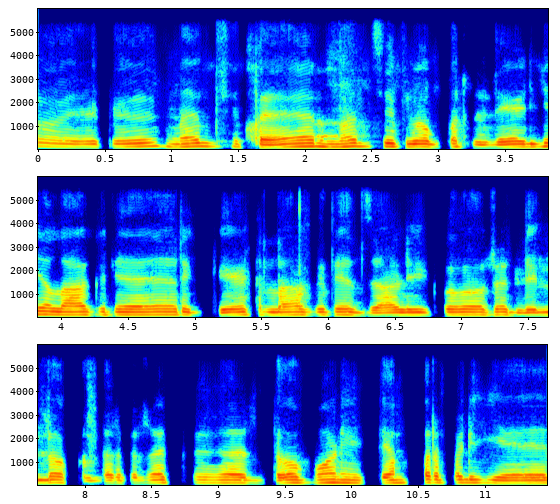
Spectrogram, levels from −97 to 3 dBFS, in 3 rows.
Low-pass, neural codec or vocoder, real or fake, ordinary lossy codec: 5.4 kHz; codec, 16 kHz, 4 kbps, X-Codec, HuBERT features, trained on general audio; fake; none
